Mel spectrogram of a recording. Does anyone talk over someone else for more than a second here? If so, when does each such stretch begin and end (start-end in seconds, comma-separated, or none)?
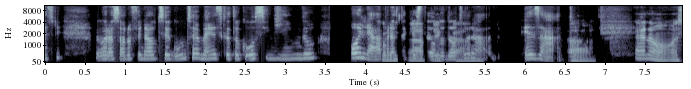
4.2-5.5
